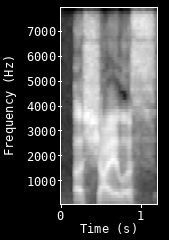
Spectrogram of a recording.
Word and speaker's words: Aeschylus: It starts with an A, and I can't pronounce it. Aeschylus, A-E-S-C-H-Y-L-U-S, Aeschylus.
